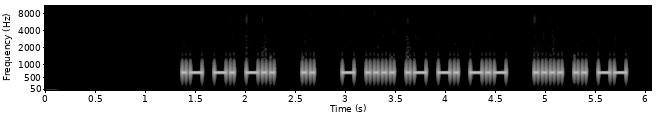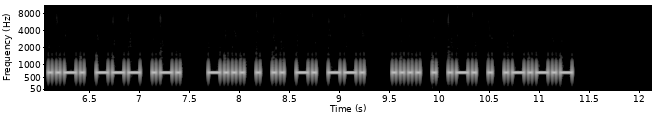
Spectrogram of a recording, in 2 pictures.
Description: Morse code, heard as a keyed tone, about 30 wpm, 700 Hz. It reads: AND I THANK HIM FOR BEING HERE.
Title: Sentences from Top 1000 Words - Review Part 3 - 30wpm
